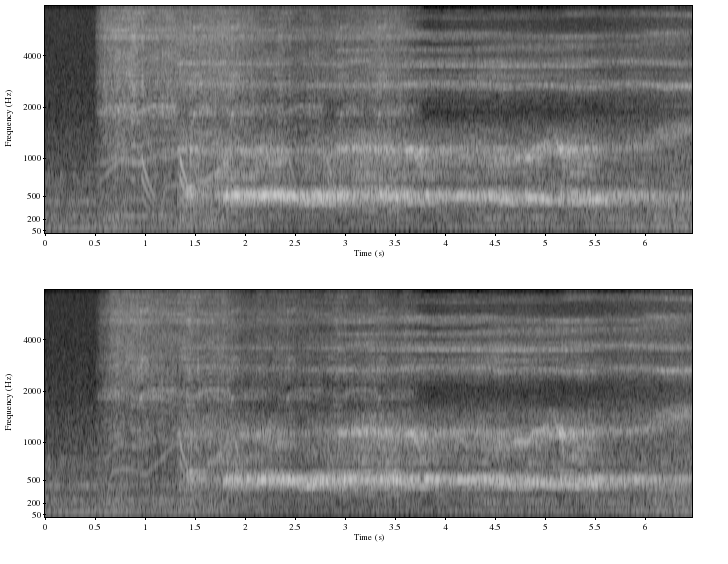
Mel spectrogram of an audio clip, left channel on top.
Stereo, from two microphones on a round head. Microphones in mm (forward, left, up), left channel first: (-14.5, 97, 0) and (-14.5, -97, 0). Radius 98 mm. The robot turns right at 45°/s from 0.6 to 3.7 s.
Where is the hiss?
95° left, 7.5 m; by 6.5 s 155° right, 7.5 m.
